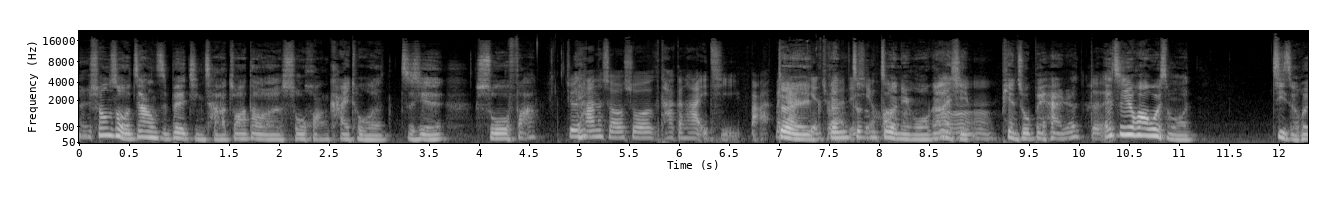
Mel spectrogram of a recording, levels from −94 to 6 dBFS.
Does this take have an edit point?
no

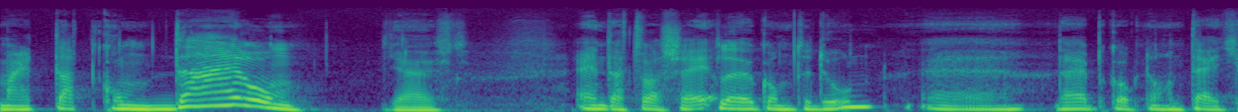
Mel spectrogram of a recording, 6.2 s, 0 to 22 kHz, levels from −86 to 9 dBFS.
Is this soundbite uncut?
no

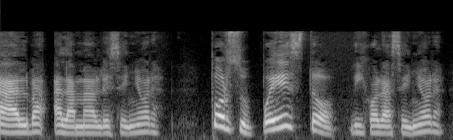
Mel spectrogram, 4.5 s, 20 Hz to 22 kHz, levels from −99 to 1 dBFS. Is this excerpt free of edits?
yes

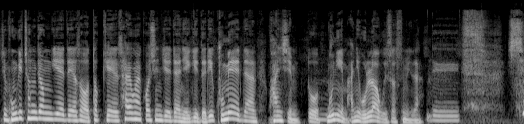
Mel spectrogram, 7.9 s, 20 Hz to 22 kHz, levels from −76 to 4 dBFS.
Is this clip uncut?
yes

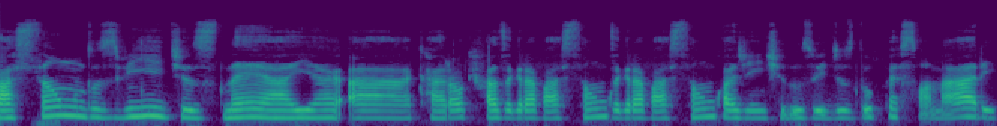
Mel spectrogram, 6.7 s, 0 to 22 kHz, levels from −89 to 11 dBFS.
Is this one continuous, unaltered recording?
no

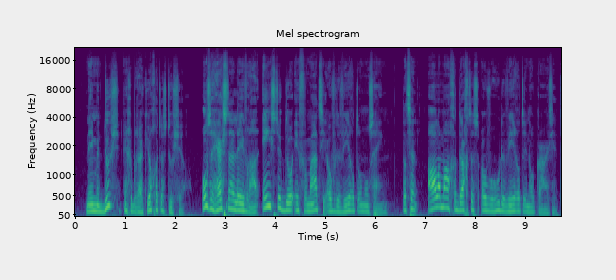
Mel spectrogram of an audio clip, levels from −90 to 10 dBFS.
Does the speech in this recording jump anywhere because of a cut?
yes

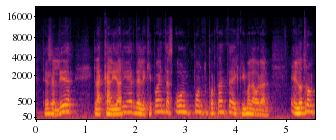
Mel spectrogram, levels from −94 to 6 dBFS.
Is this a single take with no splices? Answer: no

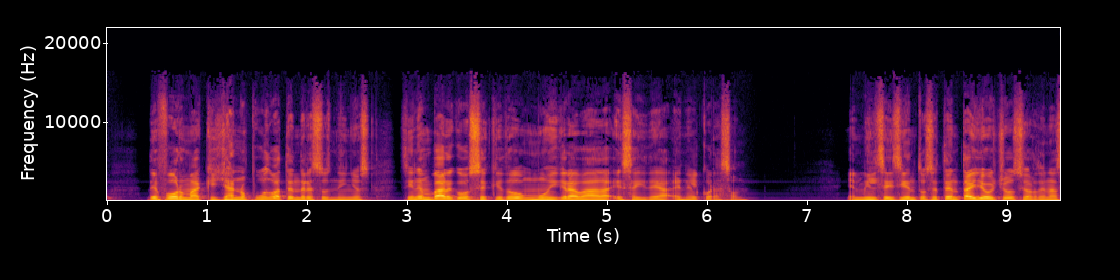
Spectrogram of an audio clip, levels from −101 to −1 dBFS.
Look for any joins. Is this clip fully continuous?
yes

